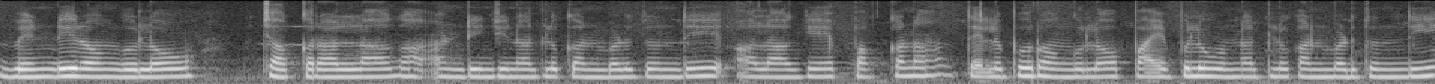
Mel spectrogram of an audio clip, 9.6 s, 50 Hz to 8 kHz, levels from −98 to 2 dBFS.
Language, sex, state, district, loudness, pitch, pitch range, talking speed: Telugu, female, Andhra Pradesh, Anantapur, -18 LUFS, 230 Hz, 225-240 Hz, 90 wpm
